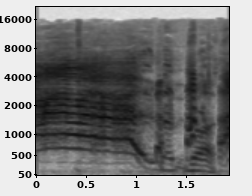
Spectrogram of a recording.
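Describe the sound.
A voice imitates a trout screaming in pain: one long, loud, high-pitched wail held for about a second, sliding downward, then a couple of shorter strained cries.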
